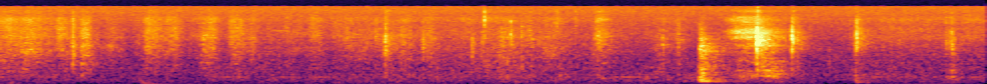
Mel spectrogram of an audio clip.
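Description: Quiet rustling of clothing and a tie with scattered small clicks, and a louder brushing and knocking about four and a half seconds in.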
